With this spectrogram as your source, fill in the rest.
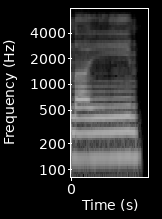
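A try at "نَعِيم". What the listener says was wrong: আইনটা, আইনটা উচ্চারণ হয় না, হ্যাঁ আপনার একটু আইনটা ঠিক করবেন। আইন উচ্চারণ হয় না, আবার কফটাও একটু, জি জি, হ্যাঁ।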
